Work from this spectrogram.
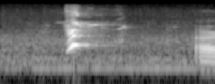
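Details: Vizsla chasing a laser pointer in a California backyard at dusk: one short, sharp yelp that sweeps upward in pitch, followed by a moment of quiet and then a person's voice starting to speak.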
